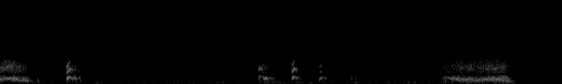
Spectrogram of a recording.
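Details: West Highland White Terrier, 12 years old, asleep and dreaming, recorded 1/12/2020: a soft rasping snore, then brief huffs and twitchy snorts clustered together, ending in a longer, louder rasping breath; quiet room otherwise.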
